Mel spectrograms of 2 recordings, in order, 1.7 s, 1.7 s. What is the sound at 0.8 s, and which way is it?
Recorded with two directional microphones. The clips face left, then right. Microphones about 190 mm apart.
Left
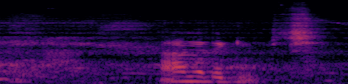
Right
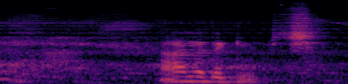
Speech, 5° right (ahead or behind).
